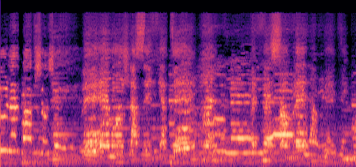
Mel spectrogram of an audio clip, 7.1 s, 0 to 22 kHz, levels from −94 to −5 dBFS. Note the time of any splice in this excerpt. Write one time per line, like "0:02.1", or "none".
none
